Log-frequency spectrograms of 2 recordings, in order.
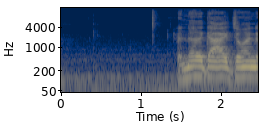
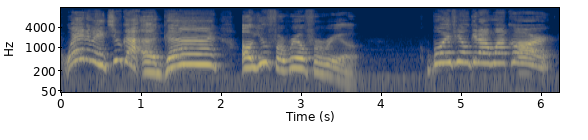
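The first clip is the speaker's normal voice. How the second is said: much higher and louder, incredulous; shocked outrage; 10 dB louder than usual. Retold or imitated. Facing a gun in her car, loud high disbelief. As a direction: scold him in loud disbelief. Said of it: "So I'm like".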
